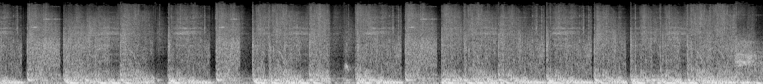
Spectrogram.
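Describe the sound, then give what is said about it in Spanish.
A loud, sustained gunfire shootout: rapid overlapping shots and bursts crack and boom continuously, with brief gaps between volleys and no voices. “Y empiezo el tiroteo.”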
